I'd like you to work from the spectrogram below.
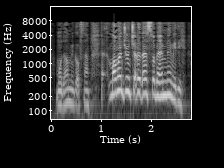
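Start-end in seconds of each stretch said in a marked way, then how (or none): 1.2-2.7 very high, loud wail to mummy; mock blind pleading. Playing blind to annoy the roommate, loud mock pleading. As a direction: beg like a hammed-up lost child. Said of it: "داشتم مسخره بازی در میآوردم".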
